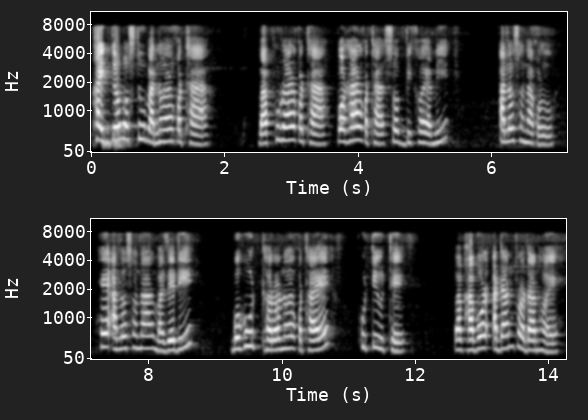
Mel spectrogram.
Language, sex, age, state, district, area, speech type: Assamese, female, 45-60, Assam, Barpeta, rural, spontaneous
